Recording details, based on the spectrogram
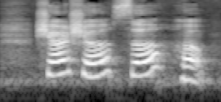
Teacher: उष्म इसलिए क्योंकि इनमें एक रगड़ उत्पन्न होती है जब हम इन्हें बोलते हैं। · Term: उष्म वर्ण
